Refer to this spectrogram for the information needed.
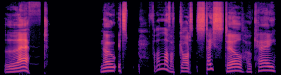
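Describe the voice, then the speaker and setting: A man's voice: a little high, a bit bright, no room sound, studio quality. A young man voicing a competitive male student rival who teases and bosses, then turns flustered and defensive. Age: young adult. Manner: teasing and bossy, gets flustered and defensive. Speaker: voice actor in an audio roleplay. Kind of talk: audio roleplay acting.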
